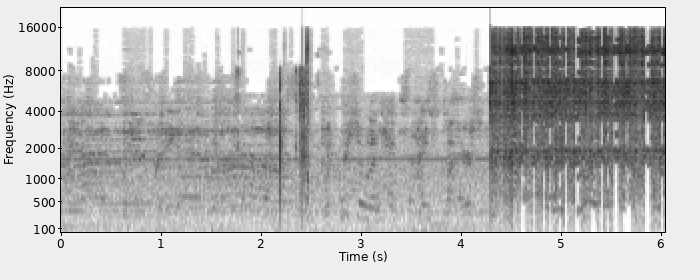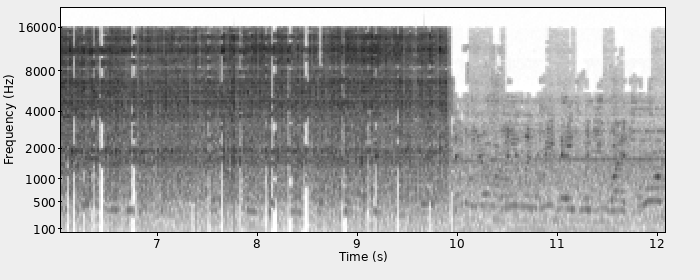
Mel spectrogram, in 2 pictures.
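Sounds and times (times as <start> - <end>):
welding arc crackling hiss: 2.2 - 2.5, 4.3 - 10.0.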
